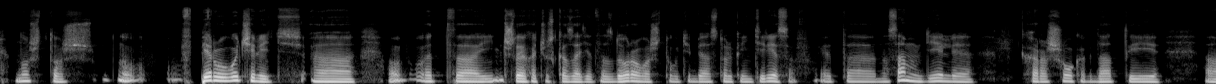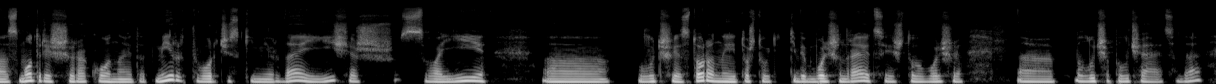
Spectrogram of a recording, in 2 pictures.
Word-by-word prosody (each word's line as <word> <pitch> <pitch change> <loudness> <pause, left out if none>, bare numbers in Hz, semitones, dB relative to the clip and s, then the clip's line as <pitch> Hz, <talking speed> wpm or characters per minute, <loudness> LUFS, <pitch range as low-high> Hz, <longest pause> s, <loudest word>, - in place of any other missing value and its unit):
Ну 155 0 +3
что 135 -4 -2
ж, 125 - -8 0.2
ну, 185 +1 +1 0.2
в 210 +1 -12
первую 170 -1 +9
очередь, 145 -8 +3
а, 130 -2 +5 0.3
в 190 - 0
вот, 140 -8 -2
э, 135 -2 +5
и 140 +10 +1
что 140 - +5
я 130 - +6
хочу 135 +2 -2
сказать: 125 -2 +1
это 125 +1 -2
здорово, 130 +1 +4
что 125 - -10
у 125 - -5
тебя 125 0 -3
столько 125 0 -4
интересов. 130 +1 -1
Это 130 -4 -4
на 125 +1 -5
самом 165 -2 +3
деле 135 -3 0 0.4
хорошо, 135 +2 -1
когда 125 -1 -2
ты, 125 -1 -1 0.4
а, 120 -1 0
смотришь 145 +1 +1
широко 130 0 -1
на 115 0 0
этот 120 +2 -8
мир, 185 +5 +3
творческий 130 +1 -4
мир, 120 0 -2
да, 155 +7 +1
и 155 - +1
ищешь 135 +5 -5
свои, 145 - +1 0.6
а, 125 -3 0 0.3
лучшие 130 0 -1
стороны 135 0 +3
и - - +1
то, 135 - -4
что 135 0 -5
у - - -3
т 125 - -20
тебе 130 -5 -1
больше 130 +2 +1
нравится 145 +2 0
и - - -3
что 125 +1 -4
больше, 130 +1 -3 0.5
а, 125 -1 -1 0.2
лучше 140 -1 -1
получается, 130 -3 -5
да. 150 +8 -4
130 Hz, 150 wpm, -20 LUFS, 125-145 Hz, 0.6 s, первую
